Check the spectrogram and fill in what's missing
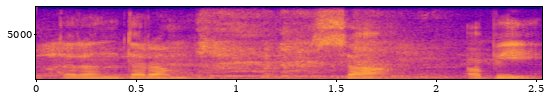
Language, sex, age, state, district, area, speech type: Sanskrit, male, 18-30, Maharashtra, Buldhana, urban, spontaneous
